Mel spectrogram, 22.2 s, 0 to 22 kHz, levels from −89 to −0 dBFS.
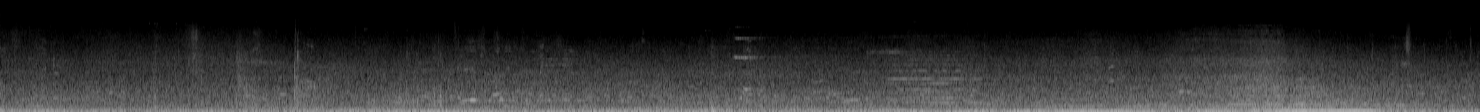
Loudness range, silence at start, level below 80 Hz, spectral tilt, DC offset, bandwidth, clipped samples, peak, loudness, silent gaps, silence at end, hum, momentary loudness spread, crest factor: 7 LU; 0 s; -40 dBFS; -8 dB/octave; under 0.1%; 8.4 kHz; under 0.1%; -22 dBFS; -41 LUFS; none; 0 s; none; 9 LU; 16 dB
